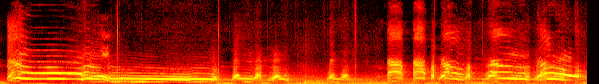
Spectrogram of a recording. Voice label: an announcer anouncing a

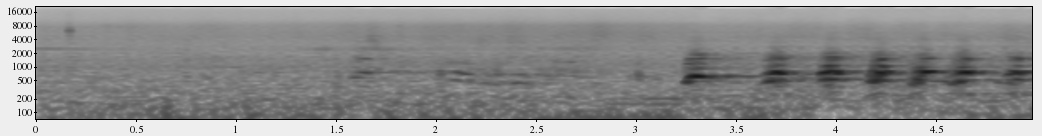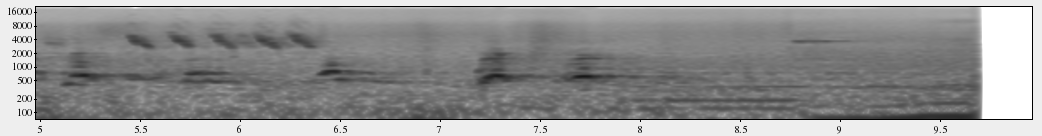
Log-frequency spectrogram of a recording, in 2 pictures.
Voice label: urban street human voice

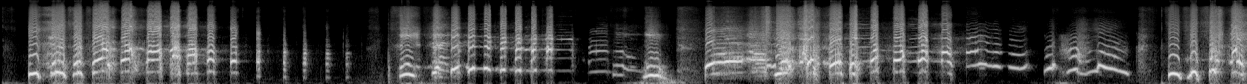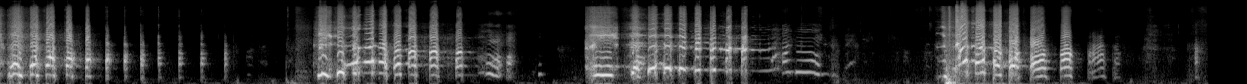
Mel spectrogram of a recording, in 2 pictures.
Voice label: a 18 year old young, lifestyle

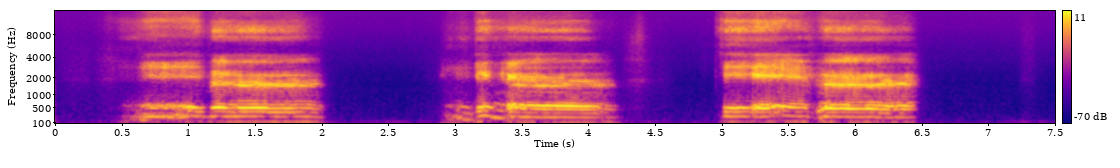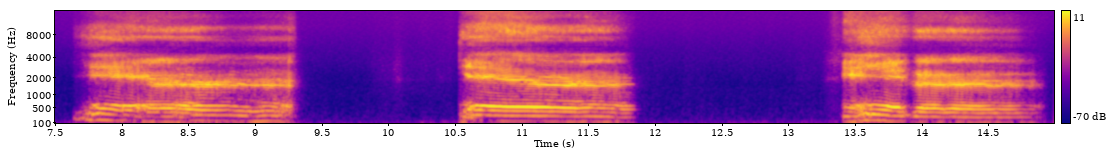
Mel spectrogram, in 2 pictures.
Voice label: game lo fi voice

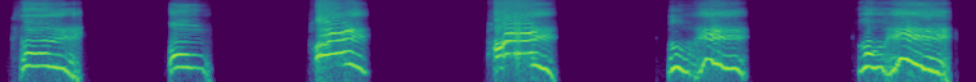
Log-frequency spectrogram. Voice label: a cartoon like long accus; characters

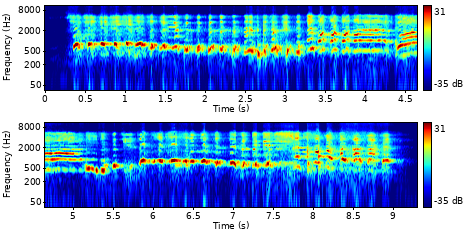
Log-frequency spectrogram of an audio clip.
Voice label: greek 2th grade kid; education

